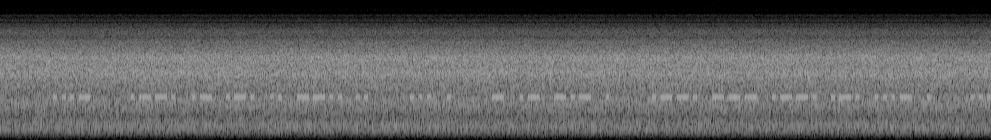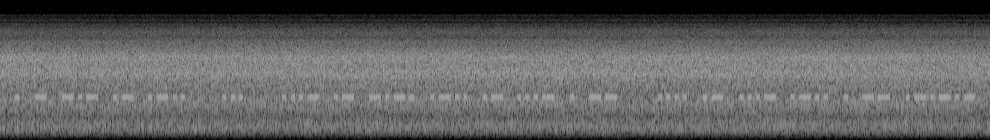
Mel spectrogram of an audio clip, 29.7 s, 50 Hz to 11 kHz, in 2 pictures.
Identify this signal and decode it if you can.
Morse code, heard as a keyed tone, hand-sent with a paddle, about 19 wpm, 1060 Hz, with heavy radio static. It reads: V PARIZI SE TAKE POPRVE SETKAL S VACLAVEM HAVLEM.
